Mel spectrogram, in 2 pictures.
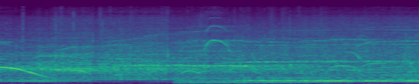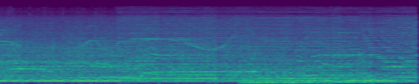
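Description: Live electronic music: sustained synth chords with no drumbeat, the bass stepping to a new note about two seconds in and again near the end. Crowd whoops and cheers rise over the music.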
